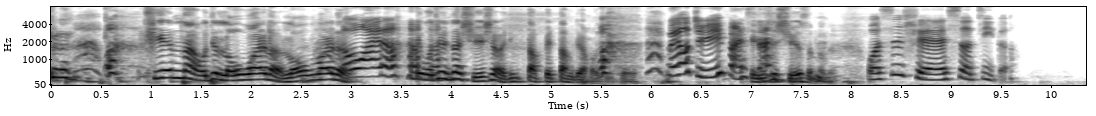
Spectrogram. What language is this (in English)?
Chinese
